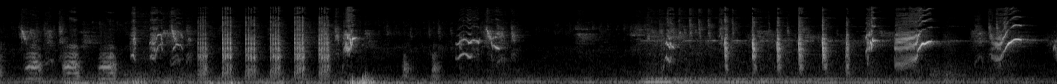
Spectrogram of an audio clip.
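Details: Young male black-winged myna in full song, used for tutoring and soothing stressed mynas: runs of sharp clicking notes, raspy chatters and short rising whistles, with a quiet pause midway before the chatter resumes.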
